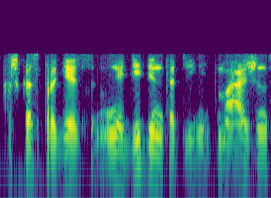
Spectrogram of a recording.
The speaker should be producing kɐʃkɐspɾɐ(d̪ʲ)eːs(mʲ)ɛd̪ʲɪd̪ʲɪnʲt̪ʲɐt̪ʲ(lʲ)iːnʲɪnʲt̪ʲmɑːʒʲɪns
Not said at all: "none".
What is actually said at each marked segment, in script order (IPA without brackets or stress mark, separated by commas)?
d̪ʲ, nʲ, lʲ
